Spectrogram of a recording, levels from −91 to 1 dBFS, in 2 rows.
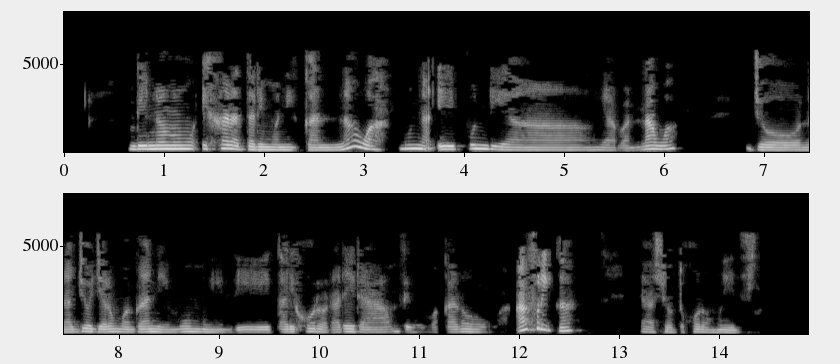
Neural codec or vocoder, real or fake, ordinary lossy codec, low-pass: codec, 16 kHz, 4 kbps, X-Codec, WavLM features, trained on Multilingual LibriSpeech; fake; MP3, 24 kbps; 7.2 kHz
